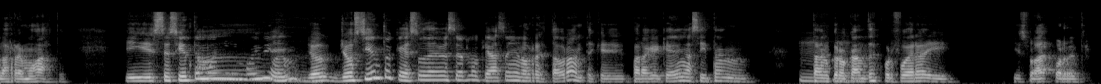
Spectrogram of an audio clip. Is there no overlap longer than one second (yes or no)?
no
